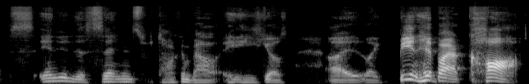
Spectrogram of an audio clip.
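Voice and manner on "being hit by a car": lightly imitating a Massachusetts accent, a bit louder; quoting a friend with a hint of Boston accent. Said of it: "he did it spot on Massachusetts".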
